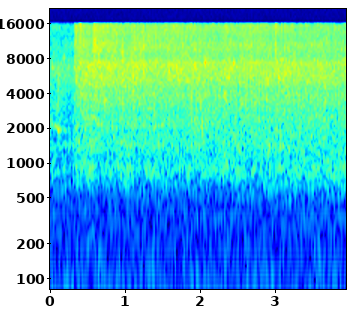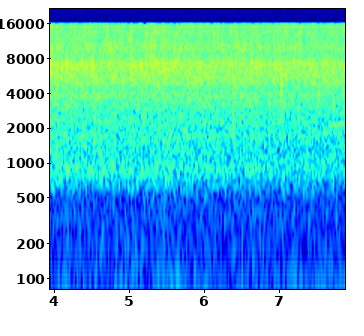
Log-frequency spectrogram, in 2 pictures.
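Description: Onion, turmeric and green chilli–garlic paste frying in hot oil in a kadai: a steady, even sizzle.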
